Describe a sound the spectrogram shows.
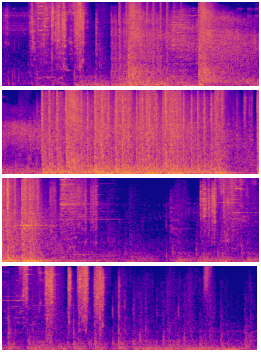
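Rapid gunfire rattles in sharp bursts.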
